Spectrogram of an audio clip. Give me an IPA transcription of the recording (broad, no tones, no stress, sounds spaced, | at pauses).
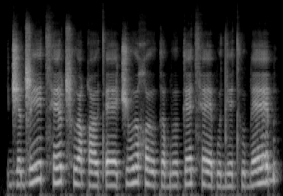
d͡ʒ ɛ ɖ͡ʐ ɪː t͡sʰ ɛ ʈ͡ʂʰ ʊː q ʊː tʼ ɛː t͡ʃ ʊː χ ʊː k ʌ b ʊː k ɛ t͡sʰ ɛː p u d ɪː tʰ u b ɛː b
